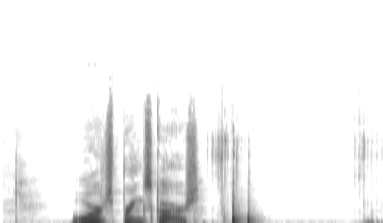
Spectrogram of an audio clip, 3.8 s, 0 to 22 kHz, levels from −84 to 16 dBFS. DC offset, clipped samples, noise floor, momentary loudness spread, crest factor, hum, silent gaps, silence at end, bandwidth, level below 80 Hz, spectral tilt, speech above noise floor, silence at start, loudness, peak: under 0.1%; under 0.1%; -74 dBFS; 14 LU; 22 dB; none; none; 0.15 s; 12 kHz; -52 dBFS; -5 dB/octave; 56 dB; 0.7 s; -19 LUFS; 0 dBFS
